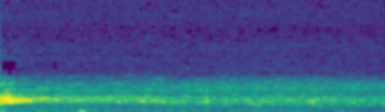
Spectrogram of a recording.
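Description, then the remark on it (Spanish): A soft, sustained brassy wail from trumpets or a saxophone opens a song, holding steady for a few seconds with a slightly raspy, honking edge. It plays alone, with no voices. “Empieza justamente con, con las trompetas o el saxofón”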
